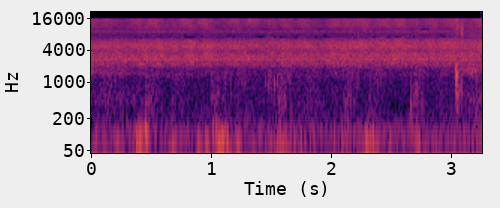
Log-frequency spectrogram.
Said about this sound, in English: Wow, down here, the crickets are super loud. I'm not sure if you're even going to be able to hear what I'm saying. A little ambient noise for you for a minute.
